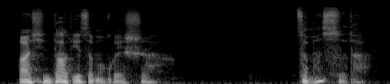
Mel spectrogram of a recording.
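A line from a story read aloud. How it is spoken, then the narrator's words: Muffled, sullen voice. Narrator (Chinese): 声音还是闷着气的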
